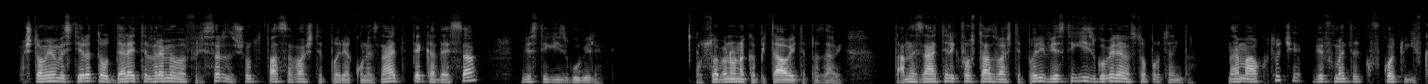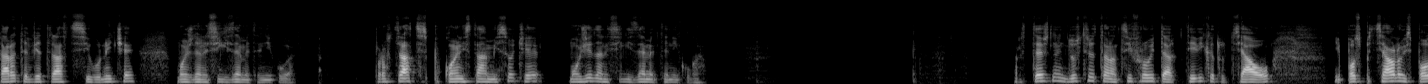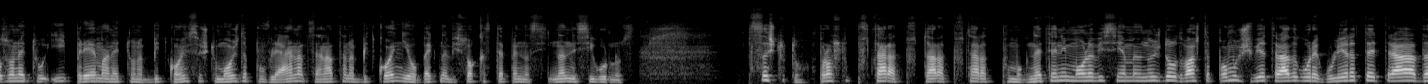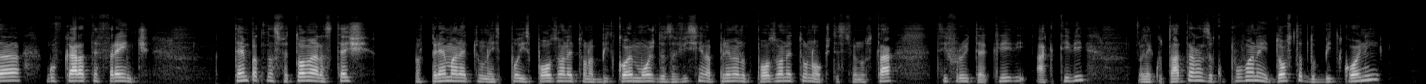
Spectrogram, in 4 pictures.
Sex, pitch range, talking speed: male, 120-155 Hz, 165 wpm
